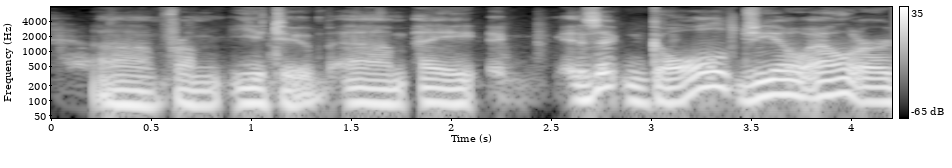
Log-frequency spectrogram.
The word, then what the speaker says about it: GOL: Is it GOL, G-O-L, or G, or how would you, is it pronounced GOL? Like GOL? Yeah, like on a football pitch or no field.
